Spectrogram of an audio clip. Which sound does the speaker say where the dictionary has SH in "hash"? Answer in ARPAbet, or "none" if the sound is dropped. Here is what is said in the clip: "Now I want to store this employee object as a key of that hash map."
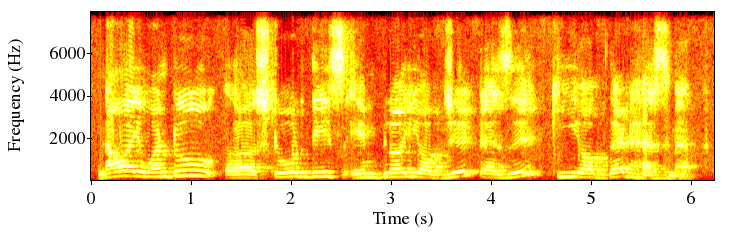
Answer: S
